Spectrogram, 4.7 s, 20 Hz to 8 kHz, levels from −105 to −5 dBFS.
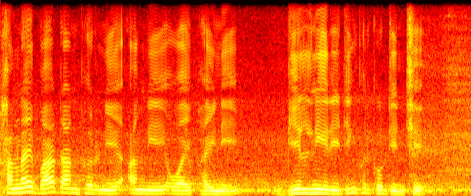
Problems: constant background noise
